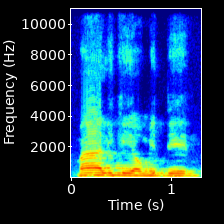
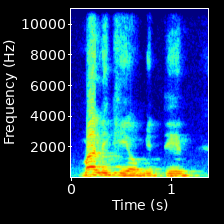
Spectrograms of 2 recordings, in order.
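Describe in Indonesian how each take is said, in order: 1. Vokal pertama dalam maliki dibaca panjang. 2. Vokal pertama dalam maliki dibaca pendek. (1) "kata Maliknya dipanjangkan" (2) "Di rakaat kedua dikosor"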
